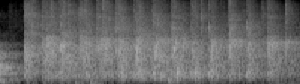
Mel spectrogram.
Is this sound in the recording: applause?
yes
